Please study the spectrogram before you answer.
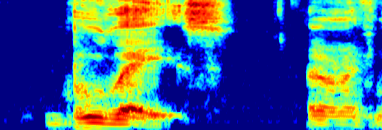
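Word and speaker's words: bulette: Example is like boulets. I don't know if you know that. That's pronounced bullet. It's spelled bullet, but it's pronounced boulet, right?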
